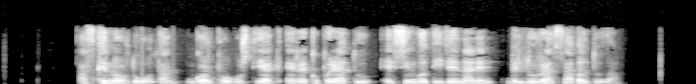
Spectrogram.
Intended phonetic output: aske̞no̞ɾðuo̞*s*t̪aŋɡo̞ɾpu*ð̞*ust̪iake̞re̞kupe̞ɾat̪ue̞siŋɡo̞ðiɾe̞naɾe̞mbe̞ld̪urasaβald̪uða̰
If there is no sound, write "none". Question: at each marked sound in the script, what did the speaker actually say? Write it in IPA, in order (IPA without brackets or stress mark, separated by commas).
none, ɣ̞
